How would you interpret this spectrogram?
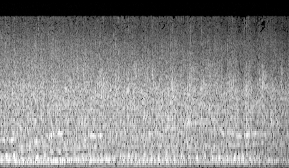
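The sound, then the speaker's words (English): An audience applauds the choir, dense steady clapping that stays loud throughout with a faint murmur of voices underneath, easing slightly near the end. “Let's get the Lord a hand clap for our choir.”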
